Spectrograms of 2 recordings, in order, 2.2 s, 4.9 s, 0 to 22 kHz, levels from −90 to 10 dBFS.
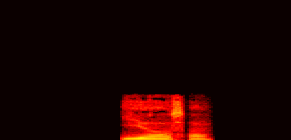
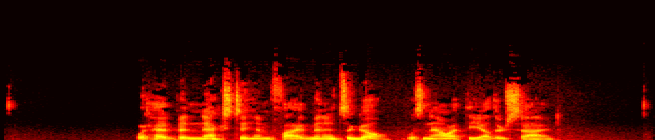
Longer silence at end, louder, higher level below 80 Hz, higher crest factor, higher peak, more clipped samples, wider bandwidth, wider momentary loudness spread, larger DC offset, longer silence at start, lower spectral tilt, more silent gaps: second, 0.6 s vs 0.75 s; second, -25 LUFS vs -18 LUFS; second, -68 dBFS vs -58 dBFS; about the same, 20 dB vs 18 dB; second, -10 dBFS vs -2 dBFS; neither; second, 7.4 kHz vs 12 kHz; first, 12 LU vs 6 LU; neither; second, 0.9 s vs 1.05 s; first, -5.5 dB/octave vs -4 dB/octave; neither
